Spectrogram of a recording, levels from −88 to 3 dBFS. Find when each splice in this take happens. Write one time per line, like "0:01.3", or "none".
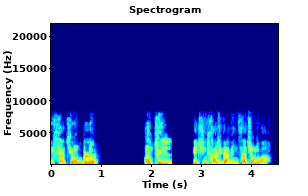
none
